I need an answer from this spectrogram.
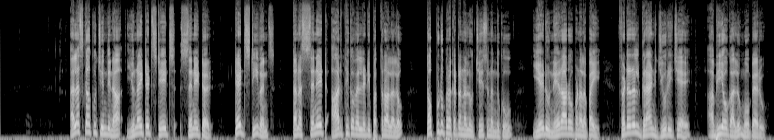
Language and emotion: Telugu, neutral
